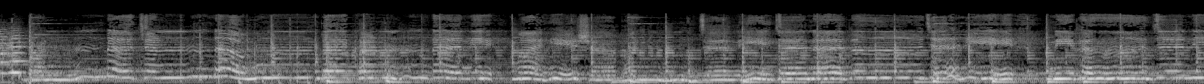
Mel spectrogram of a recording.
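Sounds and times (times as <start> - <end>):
violin: 0.0 - 10.8
percussion accompaniment: 0.0 - 12.0.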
